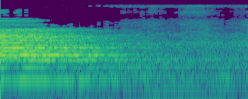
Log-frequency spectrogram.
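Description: A woman's voice holding one long, steady vowel at an even pitch, drawn out for about a second, then fading into room tone.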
